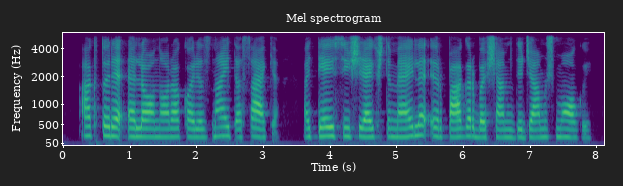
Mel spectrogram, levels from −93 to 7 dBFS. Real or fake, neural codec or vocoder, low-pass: real; none; 5.4 kHz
